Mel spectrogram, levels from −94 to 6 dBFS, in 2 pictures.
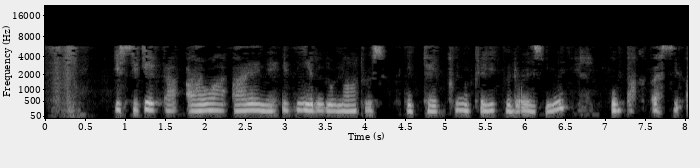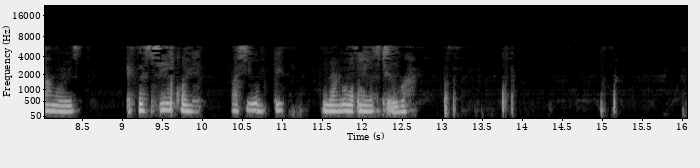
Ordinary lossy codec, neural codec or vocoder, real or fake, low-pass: MP3, 24 kbps; codec, 16 kHz in and 24 kHz out, 0.6 kbps, FireRedTTS-2 codec; fake; 7.2 kHz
